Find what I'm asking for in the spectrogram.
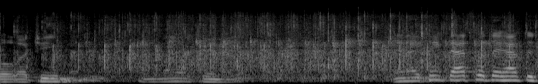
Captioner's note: audience applauding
